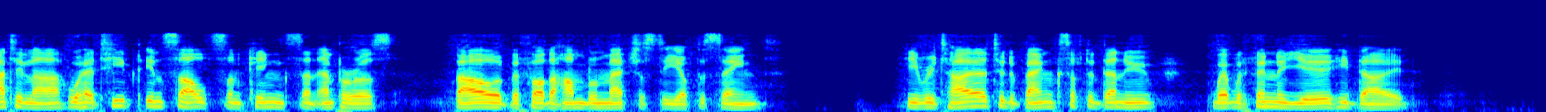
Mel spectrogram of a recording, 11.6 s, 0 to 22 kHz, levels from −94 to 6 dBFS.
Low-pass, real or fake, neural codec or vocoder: 7.2 kHz; fake; codec, 16 kHz, 16 kbps, FunCodec, trained on Chinese and English, 50 frames a second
